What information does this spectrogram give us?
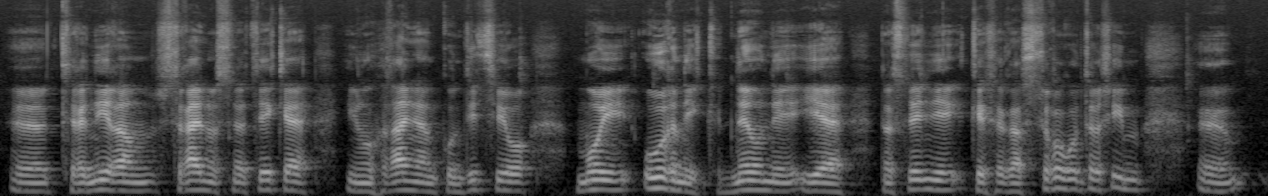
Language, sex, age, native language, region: Slovenian, male, 60+, Slovenian, Pomurje region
